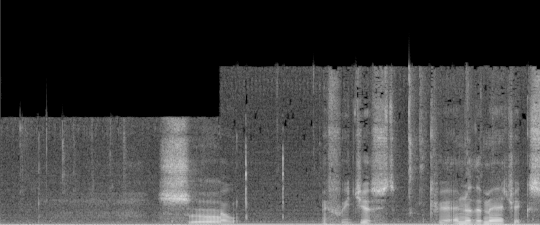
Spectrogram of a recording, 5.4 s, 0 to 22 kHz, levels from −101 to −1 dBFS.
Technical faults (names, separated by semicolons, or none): section at the wrong speed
